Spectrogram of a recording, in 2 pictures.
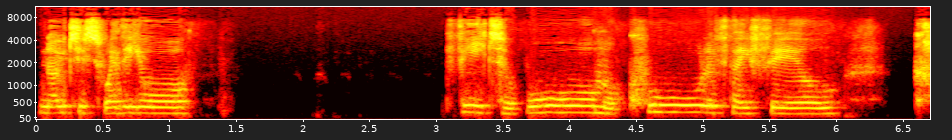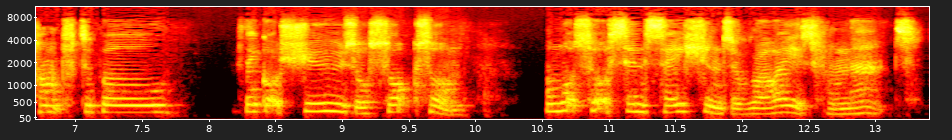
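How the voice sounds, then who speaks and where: A woman leading a guided body scan meditation as a teacher, giving gentle instructions in short phrases with unhurried pauses. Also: medium pitch, muffled recording.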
